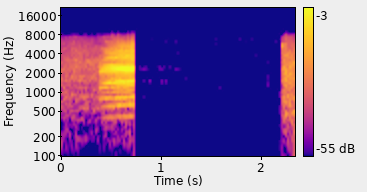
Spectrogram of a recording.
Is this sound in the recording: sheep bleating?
yes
